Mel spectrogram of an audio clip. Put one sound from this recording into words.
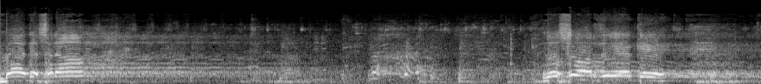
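An elderly man sings in long, drawn-out phrases through a loudspeaker, with a ringing echo.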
